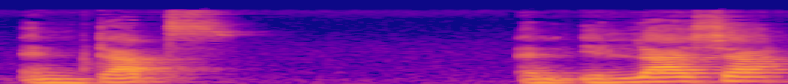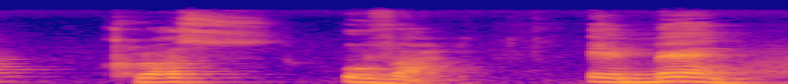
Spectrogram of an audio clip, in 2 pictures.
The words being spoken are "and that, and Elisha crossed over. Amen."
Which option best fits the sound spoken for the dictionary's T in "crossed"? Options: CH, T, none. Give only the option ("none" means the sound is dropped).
none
